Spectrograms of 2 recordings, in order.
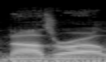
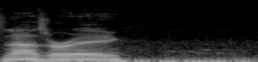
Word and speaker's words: Nazaré: I believe I said Nazaré last segment. I think that's wrong. Pretty sure it's Nazaré. At least that's as good as my American pronunciation can do.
